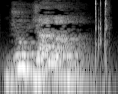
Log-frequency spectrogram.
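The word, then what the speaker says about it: Ljubljana: Then आता है Slovenia, Slovenia का जो कैपिटल है वो है, ये एल साइलेंट है, जुबजाना।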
